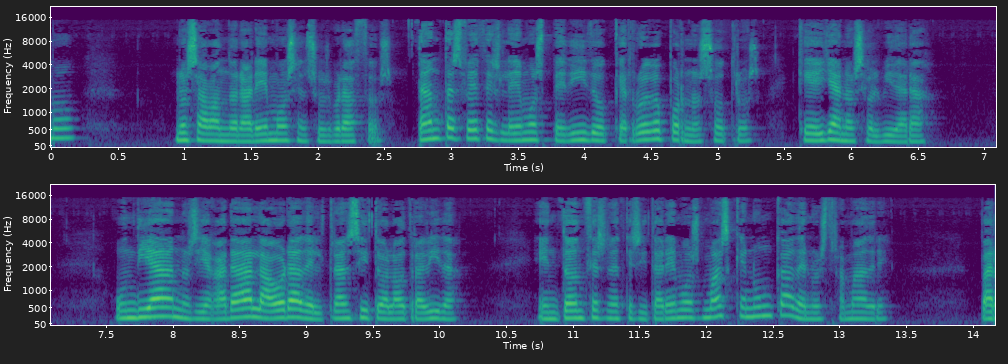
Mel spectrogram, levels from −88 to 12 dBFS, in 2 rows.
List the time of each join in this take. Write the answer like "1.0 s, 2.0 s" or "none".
2.6 s, 5.4 s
